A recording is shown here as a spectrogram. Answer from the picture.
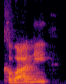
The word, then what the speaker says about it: Kolodney: But I'm going to change my domain name, I don't know when, to just my name, Casey, C-A-Y-C-E, Kolodny, K-O-L-O-D-N-E-Y.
